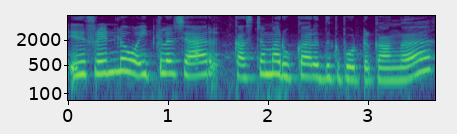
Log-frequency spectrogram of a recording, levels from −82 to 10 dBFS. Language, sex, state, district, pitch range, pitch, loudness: Tamil, female, Tamil Nadu, Kanyakumari, 245-315 Hz, 290 Hz, -13 LUFS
